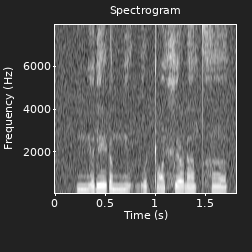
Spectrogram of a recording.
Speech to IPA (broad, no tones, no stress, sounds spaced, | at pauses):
mʲ ɔ ɾʲ e ɽ ə mʲ u ɡʷ ə ʈ ɔ̃ xʲ ɔ ɽ ɐ̃ t̪ʰ ə̃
